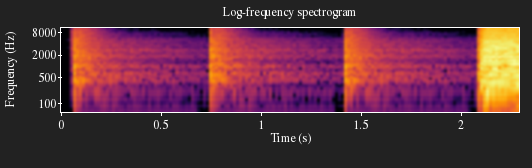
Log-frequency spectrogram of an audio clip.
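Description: Drum count-in on a MIDI karaoke backing track: three quiet, evenly spaced percussion clicks about two-thirds of a second apart, each dying away quickly, leading into the song.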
